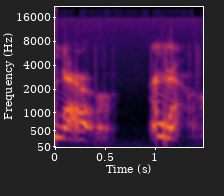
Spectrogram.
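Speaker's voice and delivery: high, hammed-up farmer's "ooh arr"; West Country yokel cry. Mate salutes the farmers with a mock yokel whoop.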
